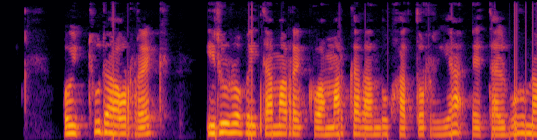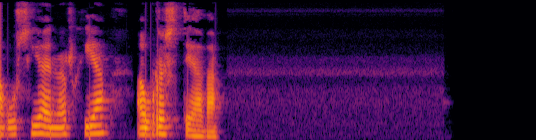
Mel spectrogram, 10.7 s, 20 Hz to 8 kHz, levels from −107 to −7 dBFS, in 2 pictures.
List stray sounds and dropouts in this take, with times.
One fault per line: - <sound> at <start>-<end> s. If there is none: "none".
none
